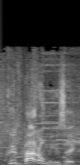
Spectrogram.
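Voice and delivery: usual speaking voice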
